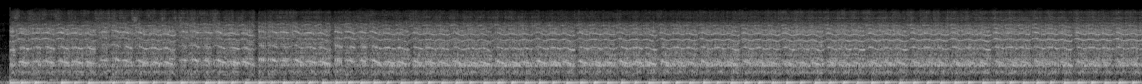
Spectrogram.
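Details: 1962 Plymouth Valiant slant six, long non-running, spark tester fitted, fuel system hooked up: even cranking at about four beats a second for over ten seconds, never firing; weak vacuum and wet, unatomized fuel suspected.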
